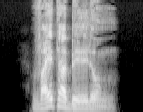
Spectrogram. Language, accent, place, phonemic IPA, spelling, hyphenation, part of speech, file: German, Germany, Berlin, /ˈvaɪ̯tɐˌbɪldʊŋ/, Weiterbildung, Wei‧ter‧bil‧dung, noun, De-Weiterbildung.ogg
- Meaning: further education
